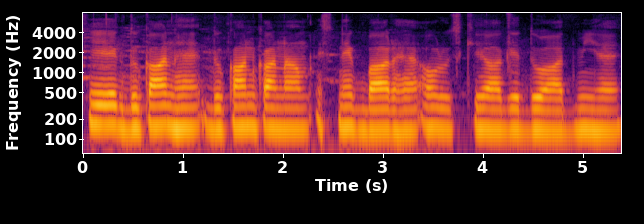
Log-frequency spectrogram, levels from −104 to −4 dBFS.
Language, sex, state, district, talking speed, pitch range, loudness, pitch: Hindi, male, Bihar, Kishanganj, 165 wpm, 140-155 Hz, -25 LUFS, 145 Hz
